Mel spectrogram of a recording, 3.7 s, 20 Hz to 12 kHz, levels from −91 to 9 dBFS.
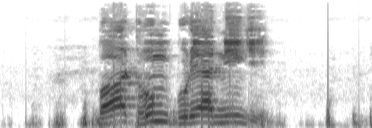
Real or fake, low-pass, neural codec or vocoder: real; 10.8 kHz; none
